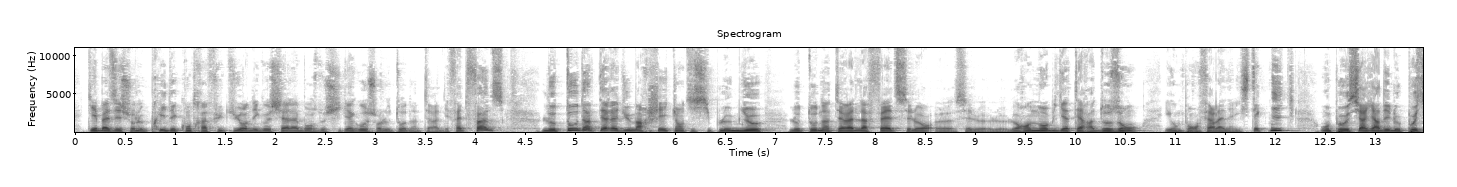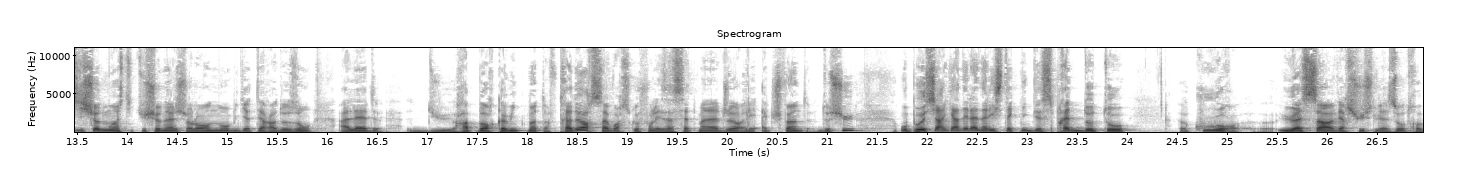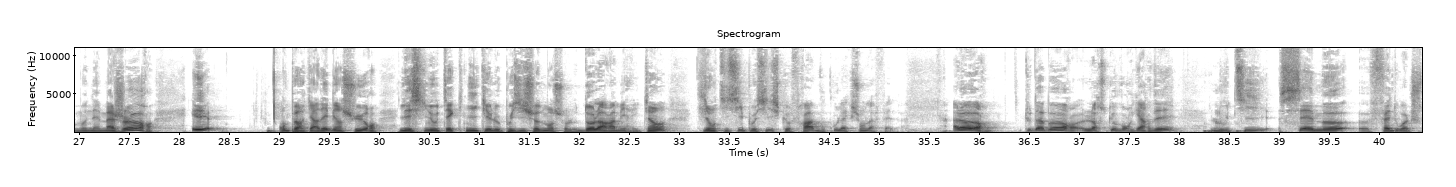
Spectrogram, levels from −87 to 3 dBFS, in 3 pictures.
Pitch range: 100-145 Hz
